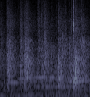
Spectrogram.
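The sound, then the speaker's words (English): An audience claps their hands to the Lord in a steady, roughly even beat, the bursts fairly soft, with a faint sustained musical tone lingering underneath. “Can we just clap our hands to the Lord right now?”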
